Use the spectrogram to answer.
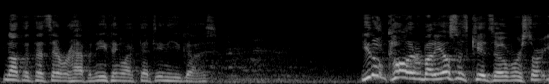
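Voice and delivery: ordinary talk, nothing marked

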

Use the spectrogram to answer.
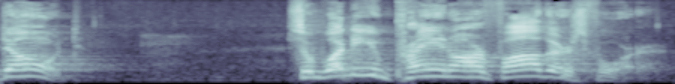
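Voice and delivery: high-pitched exasperation; indignant. Real, not acted. Indignant at vain repetition of prayers.

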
